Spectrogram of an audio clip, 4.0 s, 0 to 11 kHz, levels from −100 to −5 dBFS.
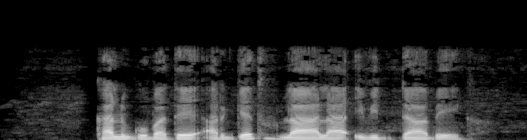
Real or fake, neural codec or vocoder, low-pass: real; none; 7.2 kHz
